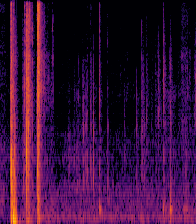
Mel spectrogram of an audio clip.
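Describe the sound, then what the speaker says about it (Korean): Keys on a Chinese-made mechanical keyboard clack up close, starting with three loud, quick strikes, then trailing into sparse, softer taps scattered across the rest of the stretch. "그냥 실시간으로 타이핑되는 느낌이죠"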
